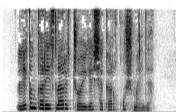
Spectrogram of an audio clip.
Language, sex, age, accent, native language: Uzbek, female, 19-29, Jizzax, Uzbek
